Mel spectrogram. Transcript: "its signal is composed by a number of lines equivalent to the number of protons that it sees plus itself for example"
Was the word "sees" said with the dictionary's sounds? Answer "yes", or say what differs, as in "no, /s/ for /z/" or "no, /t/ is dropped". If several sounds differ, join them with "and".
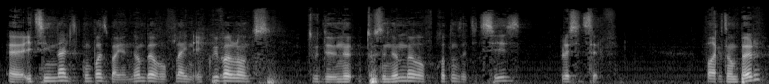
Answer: yes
